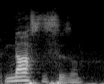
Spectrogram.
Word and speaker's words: Gnosticism: Gnosticism.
